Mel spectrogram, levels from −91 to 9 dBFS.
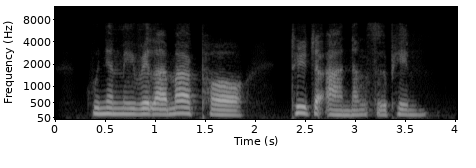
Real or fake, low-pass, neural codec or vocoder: fake; 7.2 kHz; codec, 16 kHz, 0.5 kbps, X-Codec, WavLM features, trained on Multilingual LibriSpeech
